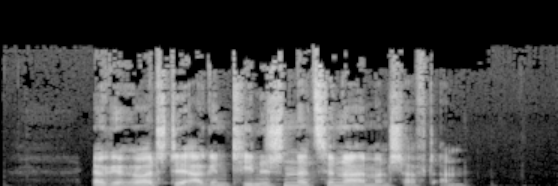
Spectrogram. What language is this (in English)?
German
